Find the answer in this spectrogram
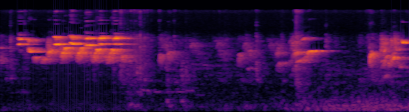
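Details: Singing Moroccan goldfinch during breeding season: a loud, rapid jumble of bright twitters and metallic tinkles, followed by short separated chirps and a final quick twittering phrase, with faint low background rumble.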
